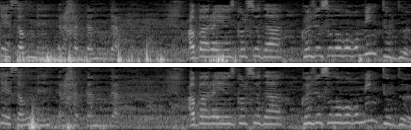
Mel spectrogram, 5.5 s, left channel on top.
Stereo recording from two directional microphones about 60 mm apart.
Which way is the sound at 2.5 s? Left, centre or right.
Left.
